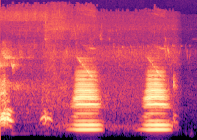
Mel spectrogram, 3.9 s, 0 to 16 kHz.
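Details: Male American bullfrogs calling at a beaver pond in late spring, mating season; two deep, droning, cow-like notes, each most of a second, about 1.5 seconds apart, with faint higher green frog calls before them.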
